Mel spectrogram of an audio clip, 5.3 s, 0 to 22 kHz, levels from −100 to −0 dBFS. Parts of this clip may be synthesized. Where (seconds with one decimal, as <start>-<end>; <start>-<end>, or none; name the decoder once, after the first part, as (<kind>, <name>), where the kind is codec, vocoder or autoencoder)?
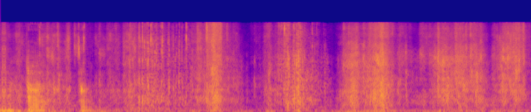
0.0-1.4 (vocoder, Vocos); 1.9-2.8; 3.3-5.3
